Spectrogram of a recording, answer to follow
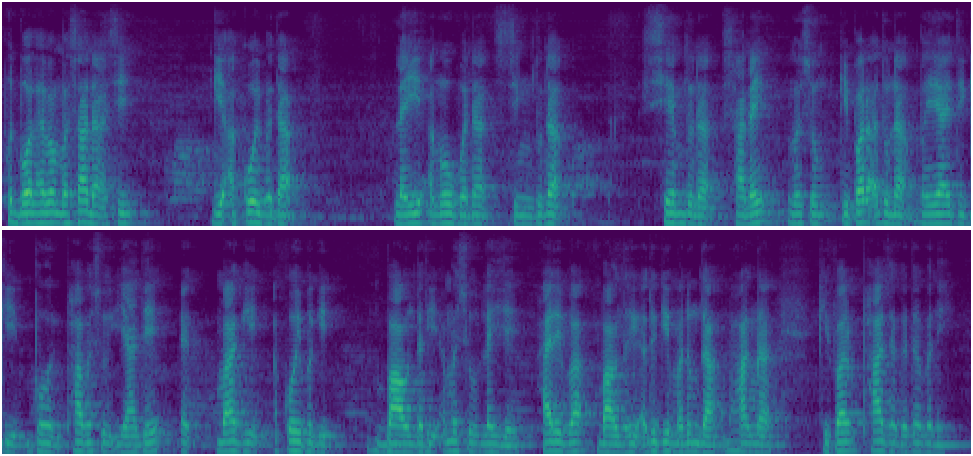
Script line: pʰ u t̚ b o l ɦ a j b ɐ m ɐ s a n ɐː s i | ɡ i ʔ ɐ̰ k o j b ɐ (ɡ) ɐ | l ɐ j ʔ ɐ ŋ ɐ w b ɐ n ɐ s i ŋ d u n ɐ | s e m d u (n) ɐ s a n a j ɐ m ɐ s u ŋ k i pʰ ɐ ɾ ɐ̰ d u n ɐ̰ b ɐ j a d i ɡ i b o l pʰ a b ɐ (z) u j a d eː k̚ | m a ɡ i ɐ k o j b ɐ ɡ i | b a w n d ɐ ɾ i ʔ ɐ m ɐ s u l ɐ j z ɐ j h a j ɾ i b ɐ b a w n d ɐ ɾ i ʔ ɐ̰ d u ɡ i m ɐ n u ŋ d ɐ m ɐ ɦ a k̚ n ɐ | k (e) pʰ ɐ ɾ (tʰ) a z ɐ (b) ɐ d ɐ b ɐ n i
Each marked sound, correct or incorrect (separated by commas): incorrect, correct, incorrect, incorrect, incorrect, incorrect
